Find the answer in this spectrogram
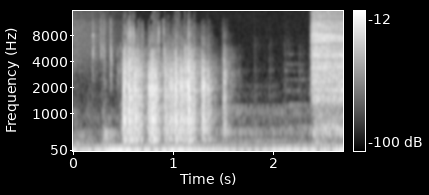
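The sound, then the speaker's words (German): Dice rolled during a tabletop role-playing game make a quick run of sharp, hard clattering clicks that tumble and then settle, with no voices over them. “Und ich würfel mal.”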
